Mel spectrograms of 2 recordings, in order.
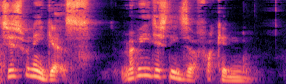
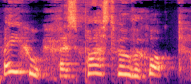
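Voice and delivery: high mock scolding voice; a high, playful telling-off; 14 semitones higher than usual. Someone scolds late Michael.

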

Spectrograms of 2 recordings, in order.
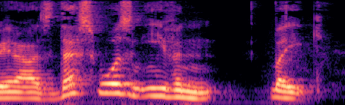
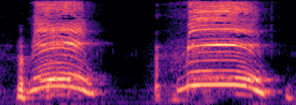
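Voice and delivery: put-on much higher, yelled "Mom! Mom!" like a whiny boy; mock kid calling mom. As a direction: call for mum like a sly wee kid. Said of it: "He's like".

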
